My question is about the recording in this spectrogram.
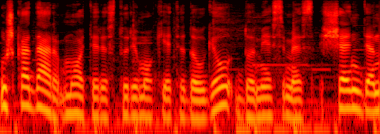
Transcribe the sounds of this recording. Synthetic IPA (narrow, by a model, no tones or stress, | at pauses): ʊʃkɑːd̪ɐɾmoːt̪ʲɛɾʲɪst̪ʊɾʲɪmoːkʲeːt̪ʲɪd̪ɐʊɡʲɛʊd̪oːmʲeːsʲɪmʲeːsʃʲɛnʲd̪ʲiɛn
